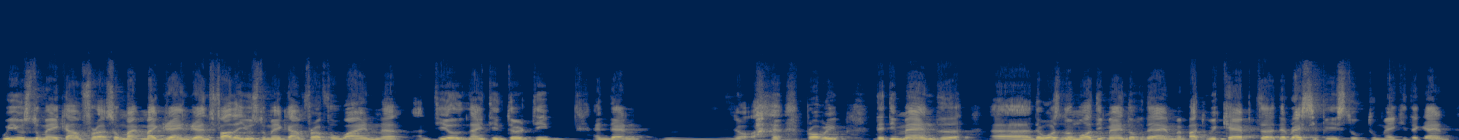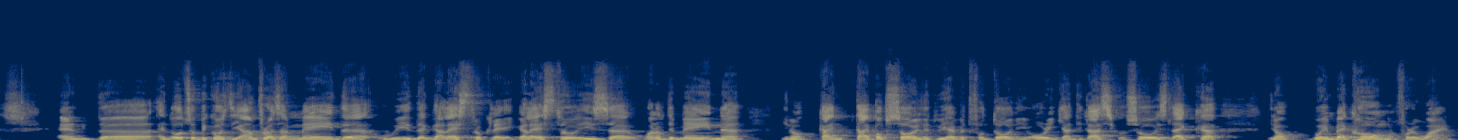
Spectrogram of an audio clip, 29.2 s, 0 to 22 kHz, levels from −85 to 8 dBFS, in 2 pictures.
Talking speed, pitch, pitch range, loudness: 190 wpm, 135 Hz, 120-155 Hz, -24 LUFS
